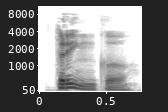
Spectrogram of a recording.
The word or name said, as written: trincare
